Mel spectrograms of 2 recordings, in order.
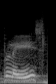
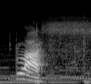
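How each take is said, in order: First: It is said like the English word place. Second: It is said with a short a, like plas. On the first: The speaker calls it wrong. "bukan place" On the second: The speaker calls it right. "tapi plus"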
